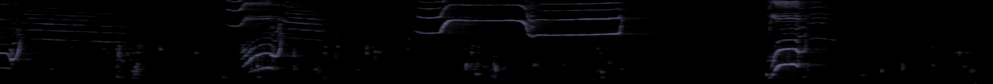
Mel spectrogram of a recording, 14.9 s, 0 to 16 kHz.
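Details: Killer whale in False Bay, South Africa, 26 January 2021, giving strongly harmonic pulsed calls with falling sweeps, a long flat whistle-like tone and upswept cries.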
